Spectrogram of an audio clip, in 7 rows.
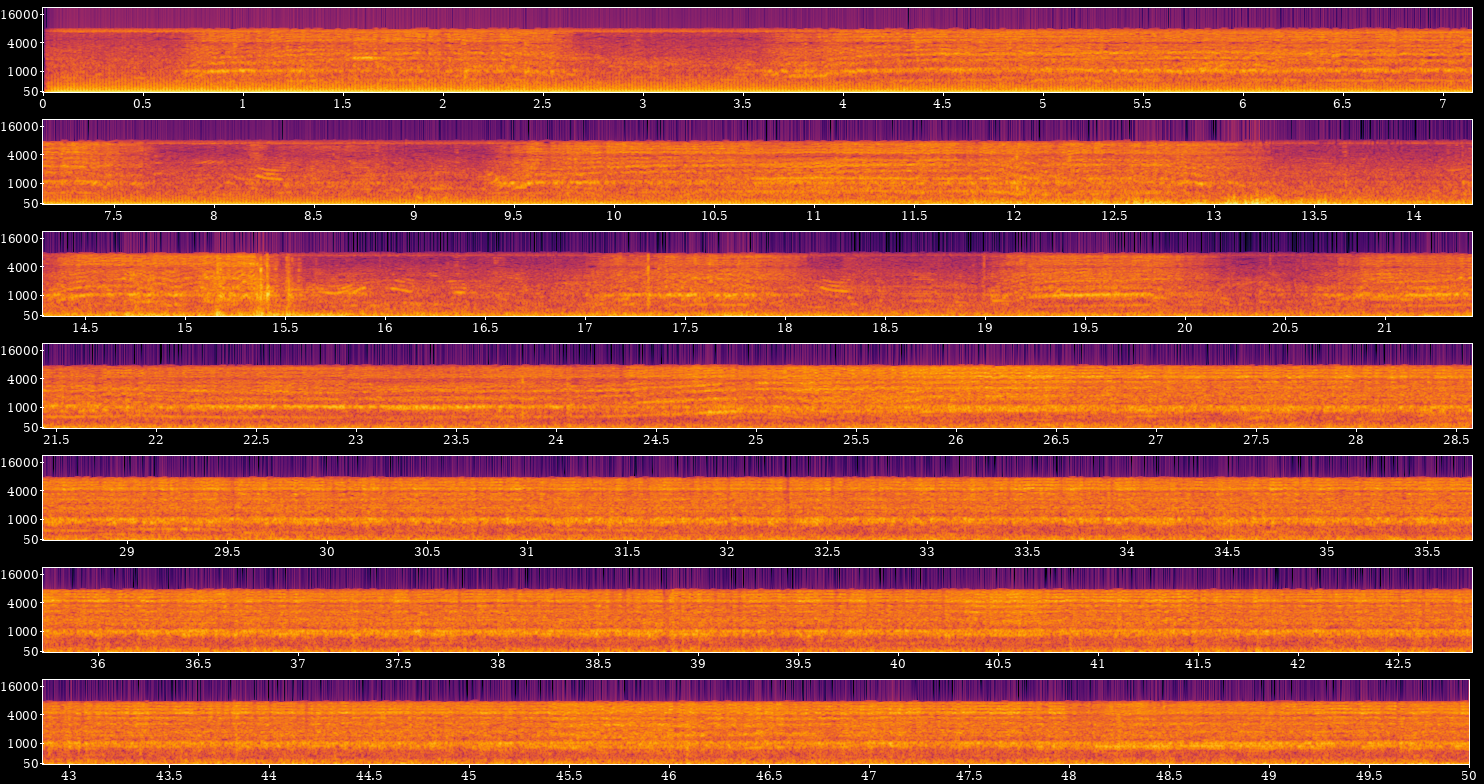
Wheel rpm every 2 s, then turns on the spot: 70, 60, 140, 120, 50, 150, 80, 50, 30, 40, 80, 130, 180, 230, 240, 230, 230, 230, 230, 230, 230, 230, 220, 220, 230.
none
